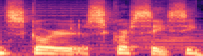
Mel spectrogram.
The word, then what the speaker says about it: Scorsese: You guys told me how to pronounce this correctly the other day. Scorsese?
